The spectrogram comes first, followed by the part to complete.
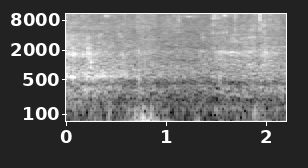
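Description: Near silence: faint room tone with a soft low thump a little under a second in.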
